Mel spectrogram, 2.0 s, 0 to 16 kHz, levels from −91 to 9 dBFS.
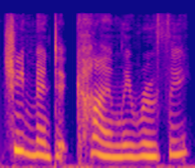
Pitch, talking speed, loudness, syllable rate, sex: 290 Hz, 155 wpm, -16 LUFS, 3.8 syllables/s, female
